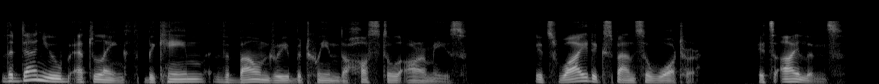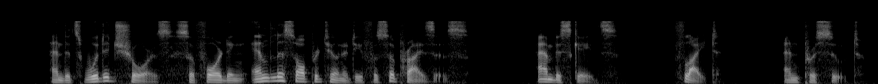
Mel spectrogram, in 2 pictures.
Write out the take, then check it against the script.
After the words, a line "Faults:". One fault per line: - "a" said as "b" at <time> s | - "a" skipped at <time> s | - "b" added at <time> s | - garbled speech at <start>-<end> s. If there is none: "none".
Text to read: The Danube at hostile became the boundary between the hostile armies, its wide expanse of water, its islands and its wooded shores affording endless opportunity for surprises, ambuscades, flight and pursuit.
The Danube at length became the boundary between the hostile armies, its wide expanse of water, its islands and its wooded shores affording endless opportunity for surprises, ambuscades, flight and pursuit.
Faults:
- "hostile" said as "length" at 0.9 s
